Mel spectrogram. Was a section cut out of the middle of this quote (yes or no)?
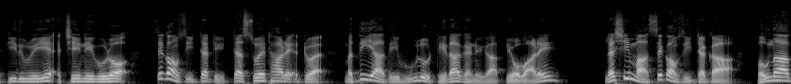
yes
